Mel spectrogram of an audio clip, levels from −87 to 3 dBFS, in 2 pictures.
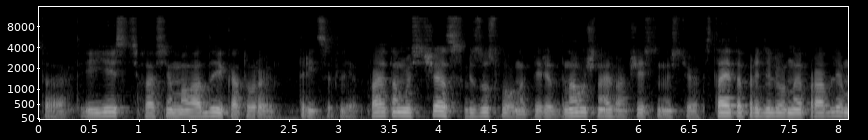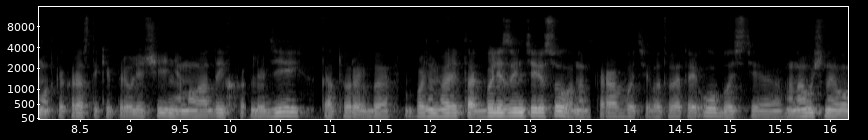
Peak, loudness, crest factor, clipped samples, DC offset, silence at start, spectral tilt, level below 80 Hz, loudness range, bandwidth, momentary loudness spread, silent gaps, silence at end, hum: -20 dBFS; -39 LUFS; 18 dB; under 0.1%; under 0.1%; 0.05 s; -7.5 dB/octave; -70 dBFS; 3 LU; 11.5 kHz; 10 LU; none; 0 s; none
